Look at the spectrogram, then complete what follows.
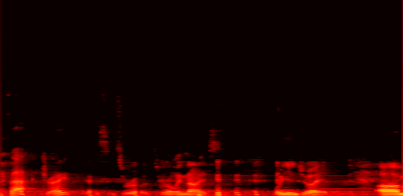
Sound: laughs

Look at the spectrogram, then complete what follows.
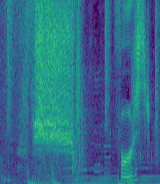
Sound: air whooshing

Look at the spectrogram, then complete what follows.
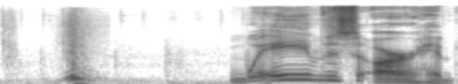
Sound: swoosh

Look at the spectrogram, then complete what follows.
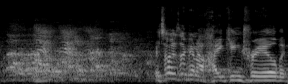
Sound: audience laughs

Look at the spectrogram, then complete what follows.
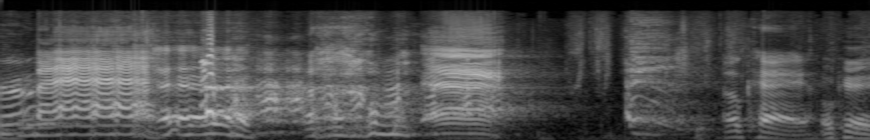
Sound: imitates goat bleating; laughs

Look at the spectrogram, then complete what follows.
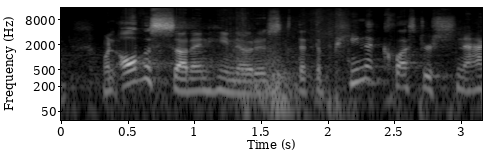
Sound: photo whooshing

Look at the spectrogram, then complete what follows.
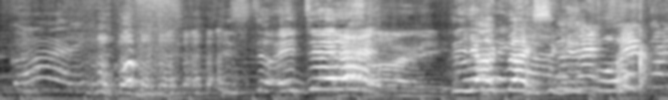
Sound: laughter

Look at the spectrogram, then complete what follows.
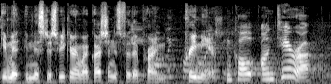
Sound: speaking in French

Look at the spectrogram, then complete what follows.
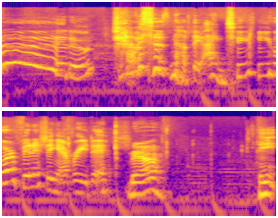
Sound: laughs

